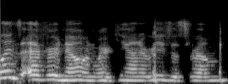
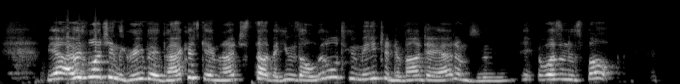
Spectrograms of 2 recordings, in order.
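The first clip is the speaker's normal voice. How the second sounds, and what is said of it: Imitation with Canadian-sounding voice. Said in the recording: “my Keanu Reeves impression. ... You were doing like a Canadian thing, yeah.”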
